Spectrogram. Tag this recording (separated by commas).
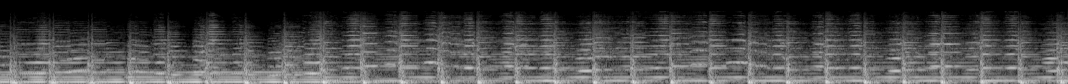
fiddle, Music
